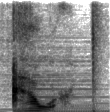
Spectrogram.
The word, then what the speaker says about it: hour: An hour. The H is silent, so it sounds like a vowel.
